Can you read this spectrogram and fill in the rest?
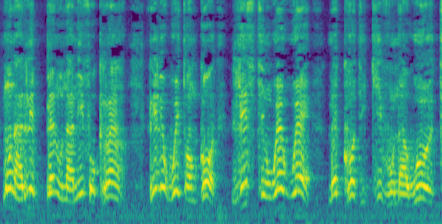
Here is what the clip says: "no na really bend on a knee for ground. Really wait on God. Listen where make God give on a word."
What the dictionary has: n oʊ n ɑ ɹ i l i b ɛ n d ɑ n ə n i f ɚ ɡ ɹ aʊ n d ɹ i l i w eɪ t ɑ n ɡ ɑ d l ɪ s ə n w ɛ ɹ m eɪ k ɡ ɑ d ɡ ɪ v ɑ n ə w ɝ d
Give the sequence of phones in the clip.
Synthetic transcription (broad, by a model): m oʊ n ɑ ɹ i l i b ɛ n u n ə n i f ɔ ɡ ɹ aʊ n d ɹ i l i w eɪ t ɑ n ɡ ɑ d l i s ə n w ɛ w m eɪ k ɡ ɑ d ɡ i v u n ə w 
